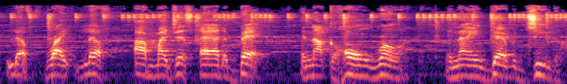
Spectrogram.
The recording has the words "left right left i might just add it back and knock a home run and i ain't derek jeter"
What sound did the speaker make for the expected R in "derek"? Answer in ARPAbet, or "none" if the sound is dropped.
W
